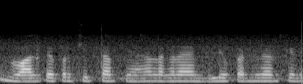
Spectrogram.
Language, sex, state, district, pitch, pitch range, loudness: Hindi, male, Madhya Pradesh, Dhar, 155 Hz, 150-155 Hz, -20 LUFS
